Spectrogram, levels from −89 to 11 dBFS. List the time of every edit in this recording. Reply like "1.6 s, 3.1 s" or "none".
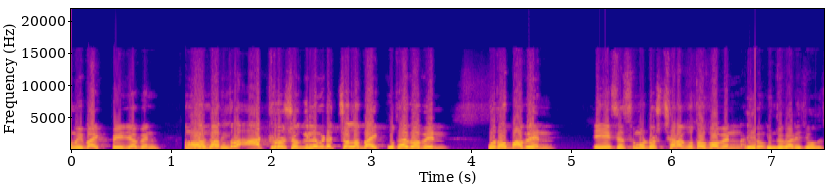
1.2 s, 6.8 s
